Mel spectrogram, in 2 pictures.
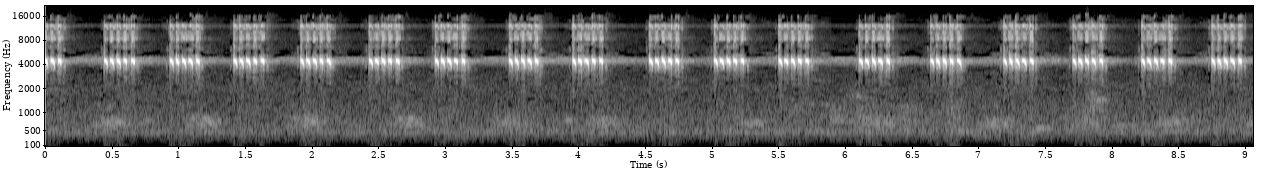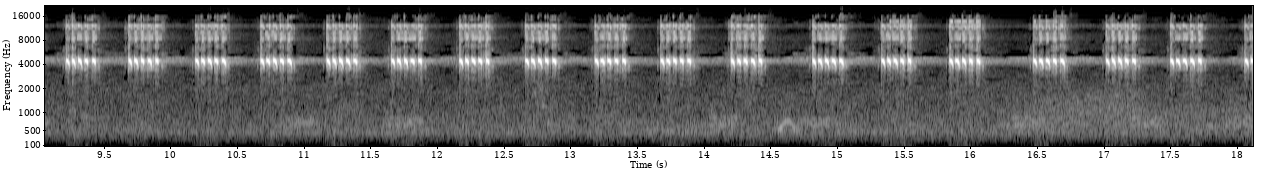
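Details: A cricket chirps in a long, regular series of bright, high pulsed bursts, close to two per second and very even in loudness, with almost no other sound.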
